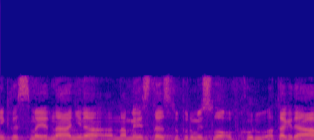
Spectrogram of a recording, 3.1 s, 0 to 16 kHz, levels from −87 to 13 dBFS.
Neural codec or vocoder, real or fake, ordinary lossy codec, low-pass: none; real; MP3, 48 kbps; 7.2 kHz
